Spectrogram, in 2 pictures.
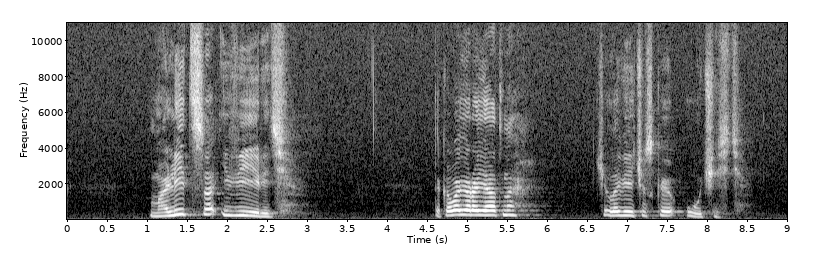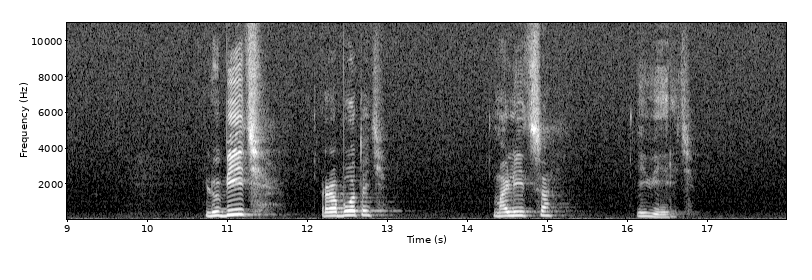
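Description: An elderly man speaks calmly into a close microphone, with pauses between phrases.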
